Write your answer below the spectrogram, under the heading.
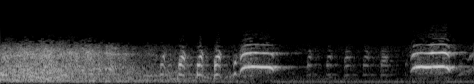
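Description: A chicken clucks in a quick series of short, choppy clucks, then lets out two drawn-out, squawking calls, following a burst of rushing noise at the start.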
